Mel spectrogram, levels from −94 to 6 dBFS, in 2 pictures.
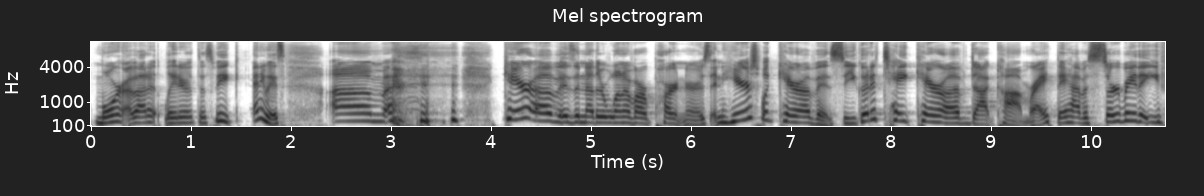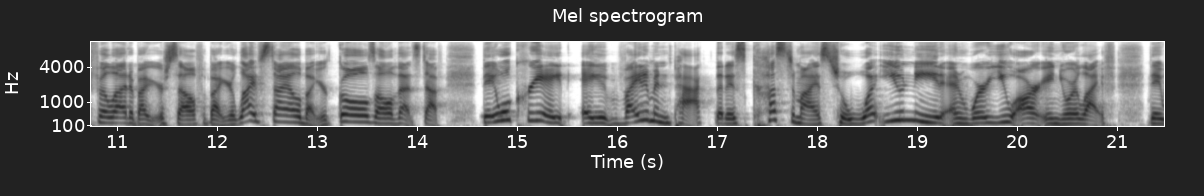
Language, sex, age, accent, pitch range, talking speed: English, female, 20-39, American, 195-275 Hz, 195 wpm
